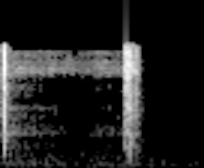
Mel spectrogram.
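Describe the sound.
A mechanical camera shutter timer gives a sharp click, then a thin buzzing whir, then a second clunk. The mechanism runs without battery power and goes quiet after the second click.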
